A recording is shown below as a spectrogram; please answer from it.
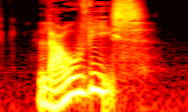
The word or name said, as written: lagvis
